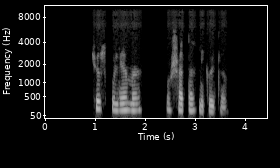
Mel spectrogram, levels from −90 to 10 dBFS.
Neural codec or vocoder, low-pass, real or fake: none; 9.9 kHz; real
